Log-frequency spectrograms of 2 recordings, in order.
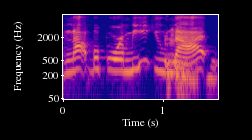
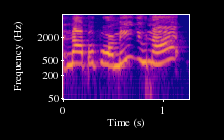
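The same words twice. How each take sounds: First: Sassy retort. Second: Much higher, louder "Not before me, you not"; high sassy retort. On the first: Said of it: "I was like". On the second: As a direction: put her in her place, pitched way up. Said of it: "I said". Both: Retold or imitated.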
